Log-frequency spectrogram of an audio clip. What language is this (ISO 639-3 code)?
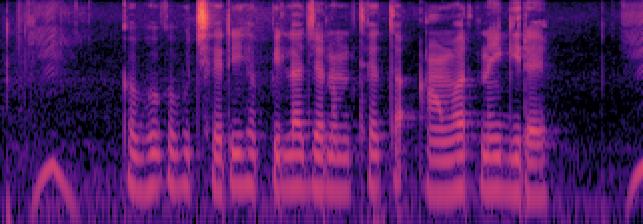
hne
